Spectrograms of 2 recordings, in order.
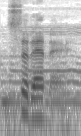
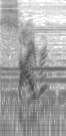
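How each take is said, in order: First: It is pronounced with a French sound. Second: It is pronounced like the English word siren. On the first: The speaker calls it right. "It's French" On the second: The speaker calls it wrong. "Not siren"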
